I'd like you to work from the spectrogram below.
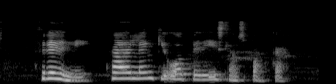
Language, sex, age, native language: Icelandic, female, 30-39, Icelandic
